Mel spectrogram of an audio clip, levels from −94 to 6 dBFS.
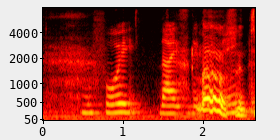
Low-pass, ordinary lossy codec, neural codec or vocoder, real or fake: none; none; codec, 16 kHz, 16 kbps, FreqCodec, smaller model; fake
